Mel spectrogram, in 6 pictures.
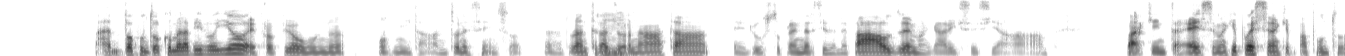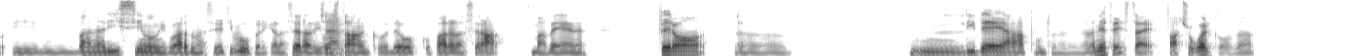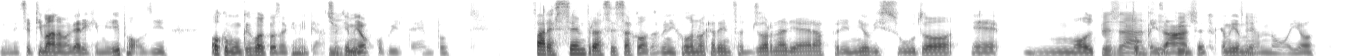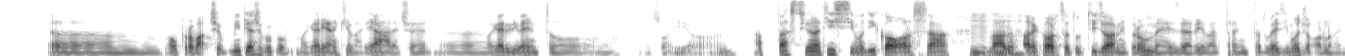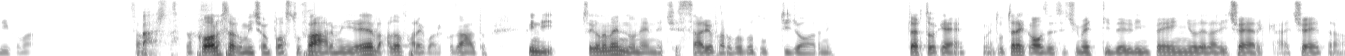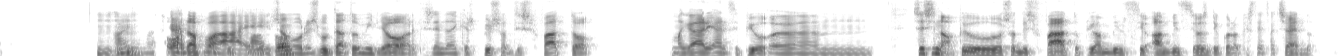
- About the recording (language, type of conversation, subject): Italian, podcast, Com'è nata la tua passione per questo hobby?
- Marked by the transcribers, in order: other background noise; "difficile" said as "ficile"; "cioè" said as "ceh"; "cioè" said as "ceh"; "cioè" said as "ceh"; "insomma" said as "nsomma"; chuckle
